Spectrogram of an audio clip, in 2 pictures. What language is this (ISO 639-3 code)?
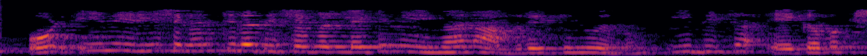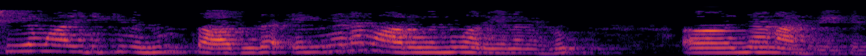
mal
